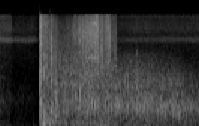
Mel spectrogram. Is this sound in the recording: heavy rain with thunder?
no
